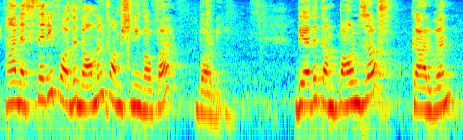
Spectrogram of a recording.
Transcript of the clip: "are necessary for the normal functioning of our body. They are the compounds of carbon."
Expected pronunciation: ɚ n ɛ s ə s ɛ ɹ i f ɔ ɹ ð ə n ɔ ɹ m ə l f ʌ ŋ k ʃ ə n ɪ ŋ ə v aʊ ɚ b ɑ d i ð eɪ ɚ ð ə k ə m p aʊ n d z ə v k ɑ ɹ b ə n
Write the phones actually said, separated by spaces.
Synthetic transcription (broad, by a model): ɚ n ɛ s ə s ɛ ɹ i f ɔ ɹ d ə n ɔ ɹ m ə l f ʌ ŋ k ʃ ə n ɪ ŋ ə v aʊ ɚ b ɑ d i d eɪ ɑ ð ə k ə m p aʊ n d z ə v k ɑ ɹ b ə n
